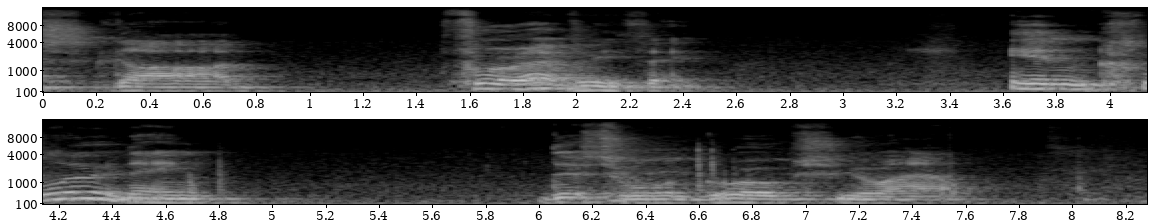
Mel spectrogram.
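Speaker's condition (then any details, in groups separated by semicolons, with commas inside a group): ALS; degenerative; diagnosed ten years ago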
